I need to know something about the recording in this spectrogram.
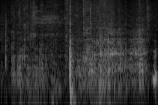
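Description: Handling noise: a soft rustling scrape with a single sharp click just under a second in.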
